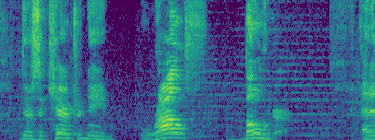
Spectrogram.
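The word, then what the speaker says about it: Bohner: last episode where there's a character named ralph boner and it's spelled b b-o-n-b-o-h-n-e-r ha-ha-ha-ha-ha you are not funny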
